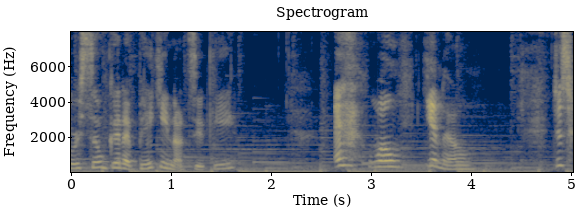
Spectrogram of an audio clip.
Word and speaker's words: Natsuki: Thank you, Natsuki. Why did I say it like that? Thank you, Natsuki.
